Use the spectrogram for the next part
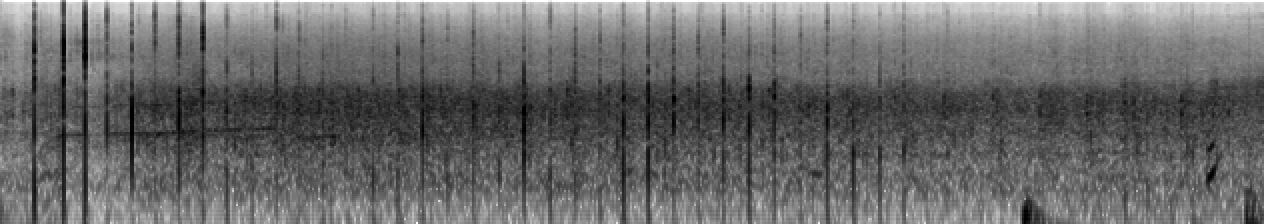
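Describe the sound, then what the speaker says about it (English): A large audience at a university graduation ceremony for the Faculty of the Arts, Social Sciences and Humanities gives sustained, dense applause for the graduates, with a few sharper claps standing out near the start. "Round of applause for us."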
